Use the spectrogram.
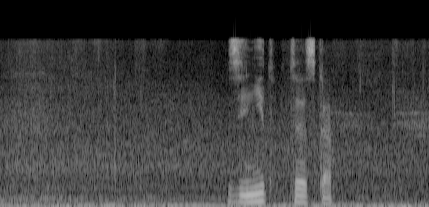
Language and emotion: Russian, neutral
